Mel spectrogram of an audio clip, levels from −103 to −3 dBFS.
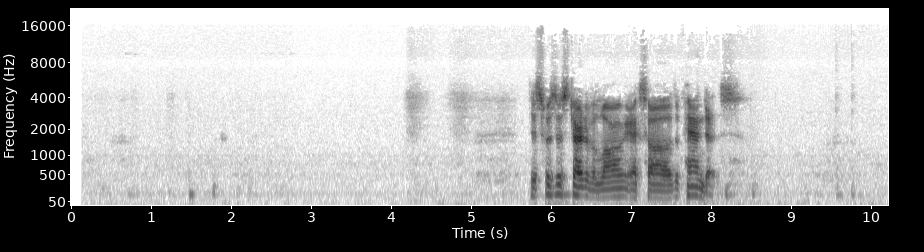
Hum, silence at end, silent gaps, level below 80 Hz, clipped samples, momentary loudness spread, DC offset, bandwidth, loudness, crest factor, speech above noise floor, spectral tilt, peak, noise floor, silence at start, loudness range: none; 1.85 s; none; -76 dBFS; under 0.1%; 16 LU; under 0.1%; 16 kHz; -26 LUFS; 28 dB; 48 dB; -3.5 dB/octave; -6 dBFS; -75 dBFS; 5.75 s; 7 LU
